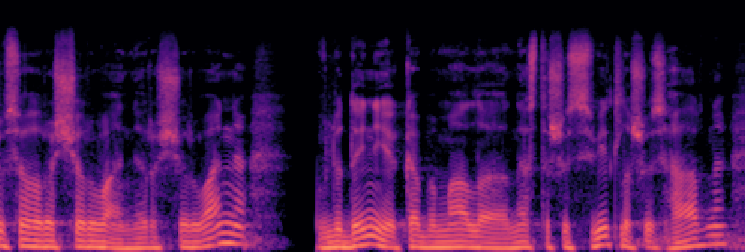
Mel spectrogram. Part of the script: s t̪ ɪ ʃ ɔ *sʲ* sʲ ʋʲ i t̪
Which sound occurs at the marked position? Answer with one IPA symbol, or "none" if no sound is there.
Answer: sʲ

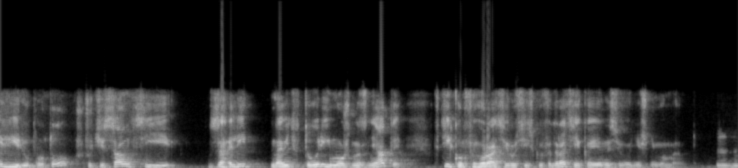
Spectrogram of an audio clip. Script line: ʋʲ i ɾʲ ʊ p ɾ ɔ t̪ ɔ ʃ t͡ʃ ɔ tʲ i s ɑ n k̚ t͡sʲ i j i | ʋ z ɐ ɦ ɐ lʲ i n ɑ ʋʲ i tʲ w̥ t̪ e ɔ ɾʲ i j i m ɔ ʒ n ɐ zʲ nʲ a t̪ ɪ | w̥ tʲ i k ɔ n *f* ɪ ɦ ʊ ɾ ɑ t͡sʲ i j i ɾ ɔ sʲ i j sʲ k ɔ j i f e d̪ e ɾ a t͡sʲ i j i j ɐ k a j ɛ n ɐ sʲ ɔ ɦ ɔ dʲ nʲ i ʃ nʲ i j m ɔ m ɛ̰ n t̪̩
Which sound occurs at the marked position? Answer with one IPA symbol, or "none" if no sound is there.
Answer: f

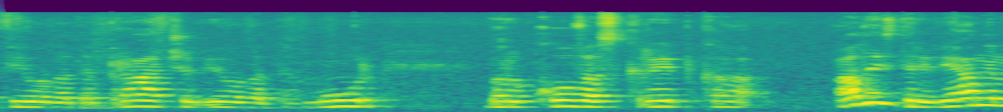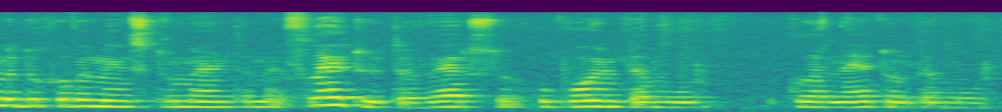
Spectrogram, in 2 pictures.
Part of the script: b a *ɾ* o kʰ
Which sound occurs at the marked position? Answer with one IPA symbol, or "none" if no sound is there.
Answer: ɾ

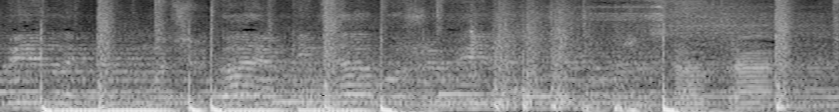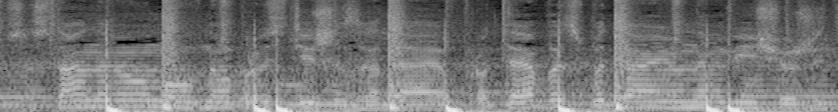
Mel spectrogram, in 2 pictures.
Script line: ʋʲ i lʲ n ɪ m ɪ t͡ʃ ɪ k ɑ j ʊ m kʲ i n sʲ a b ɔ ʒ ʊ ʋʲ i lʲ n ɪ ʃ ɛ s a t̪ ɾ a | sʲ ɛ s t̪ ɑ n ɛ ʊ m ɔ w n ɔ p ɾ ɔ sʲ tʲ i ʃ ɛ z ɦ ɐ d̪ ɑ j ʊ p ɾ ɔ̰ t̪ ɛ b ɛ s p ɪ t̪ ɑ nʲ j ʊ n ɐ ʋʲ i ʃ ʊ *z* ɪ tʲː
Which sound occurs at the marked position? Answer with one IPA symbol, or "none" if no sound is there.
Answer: ʒ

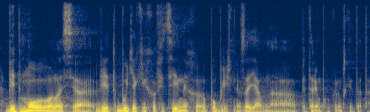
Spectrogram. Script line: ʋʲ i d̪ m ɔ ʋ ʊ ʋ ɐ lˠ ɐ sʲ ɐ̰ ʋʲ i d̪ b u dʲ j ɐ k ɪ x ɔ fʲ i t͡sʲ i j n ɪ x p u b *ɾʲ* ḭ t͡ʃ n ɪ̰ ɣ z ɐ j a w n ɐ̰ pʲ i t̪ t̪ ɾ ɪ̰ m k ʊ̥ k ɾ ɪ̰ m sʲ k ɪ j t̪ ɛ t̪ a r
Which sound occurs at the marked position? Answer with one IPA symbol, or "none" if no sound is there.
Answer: lʲ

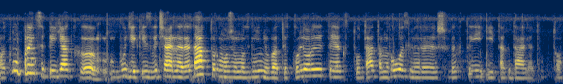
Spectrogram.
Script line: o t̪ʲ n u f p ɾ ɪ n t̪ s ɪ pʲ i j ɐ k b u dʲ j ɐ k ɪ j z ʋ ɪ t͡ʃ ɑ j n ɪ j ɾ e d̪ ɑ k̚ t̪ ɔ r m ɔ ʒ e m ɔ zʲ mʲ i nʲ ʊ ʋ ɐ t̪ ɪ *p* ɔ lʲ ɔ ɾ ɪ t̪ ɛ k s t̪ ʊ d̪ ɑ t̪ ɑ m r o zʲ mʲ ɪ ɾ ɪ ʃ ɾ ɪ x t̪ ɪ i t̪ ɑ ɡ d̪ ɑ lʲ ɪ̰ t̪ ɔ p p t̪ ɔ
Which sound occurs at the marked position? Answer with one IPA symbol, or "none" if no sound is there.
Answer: k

